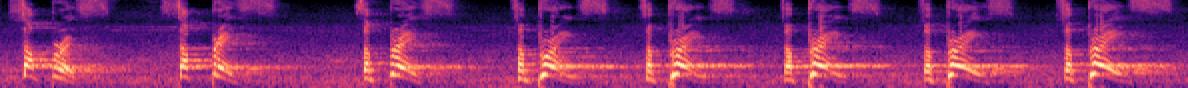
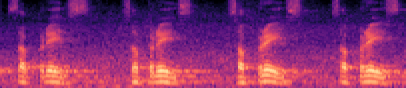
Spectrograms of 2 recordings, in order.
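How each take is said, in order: First: suppress with a light सप and a punched press; stress on second syllable. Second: suppress said low and even, no push on press; unstressed second syllable. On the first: Teacher drilling students on correct stress, suppress with force on press. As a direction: hit press hard in suppress, pitch jumping up then falling. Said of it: "तो कैसे बोलेंगे?". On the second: Teacher showing students how not to pronounce it, suppress with no accented syllable. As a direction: drop suppress lower, leaving press without any punch. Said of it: "तो ऐसे नहीं करोगे". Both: Shown as a demonstration.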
